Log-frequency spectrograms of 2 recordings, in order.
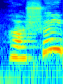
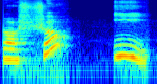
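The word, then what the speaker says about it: হ্রস্ব ই: দেখে নেব চলো এই এটিকে আমরা হস্বই বা হস্ এরকম বলে থাকি কিন্তু এটি শুদ্ধ উচ্চারণ হবে রস ই নেক্সট এটি দীর্ঘ ই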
